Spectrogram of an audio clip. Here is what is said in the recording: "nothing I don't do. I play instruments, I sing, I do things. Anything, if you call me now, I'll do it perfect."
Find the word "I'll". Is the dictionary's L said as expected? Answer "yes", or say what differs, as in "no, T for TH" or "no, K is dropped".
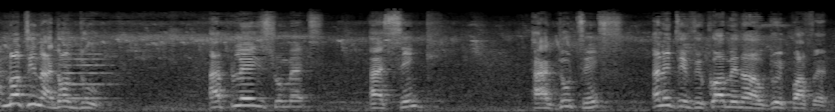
no, W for L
